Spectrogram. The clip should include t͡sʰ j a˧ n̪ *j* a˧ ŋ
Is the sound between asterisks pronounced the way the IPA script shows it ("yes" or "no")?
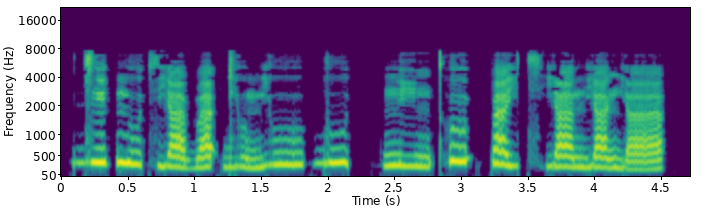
yes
